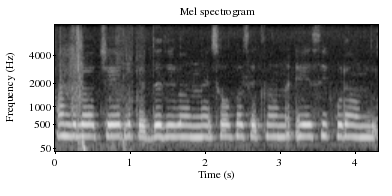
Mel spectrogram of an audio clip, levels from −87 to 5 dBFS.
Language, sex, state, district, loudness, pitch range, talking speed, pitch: Telugu, female, Andhra Pradesh, Sri Satya Sai, -16 LUFS, 240-250 Hz, 140 wpm, 245 Hz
